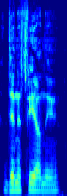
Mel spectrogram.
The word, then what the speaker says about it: Denis Villeneuve: I loved Denis Villeneuve. He's French, so I could be pronouncing that wrong. – It rolled off the tongue very nicely.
